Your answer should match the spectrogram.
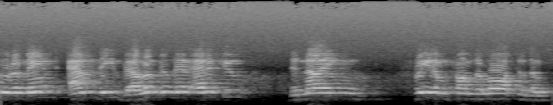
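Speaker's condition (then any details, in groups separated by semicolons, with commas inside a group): No condition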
